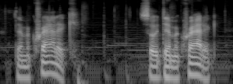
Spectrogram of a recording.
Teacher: So here the stress is on crat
